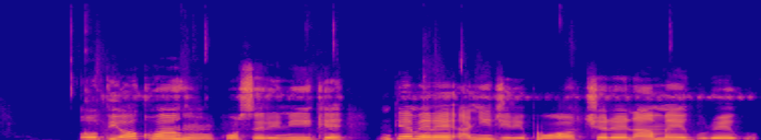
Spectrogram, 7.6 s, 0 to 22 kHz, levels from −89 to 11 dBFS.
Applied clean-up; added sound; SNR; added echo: neural mask model Resemble Enhance denoiser.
